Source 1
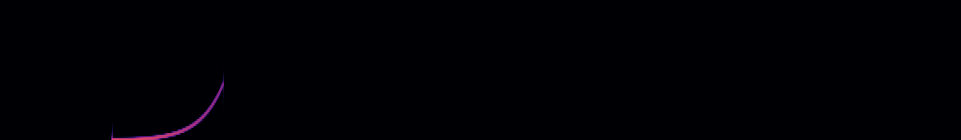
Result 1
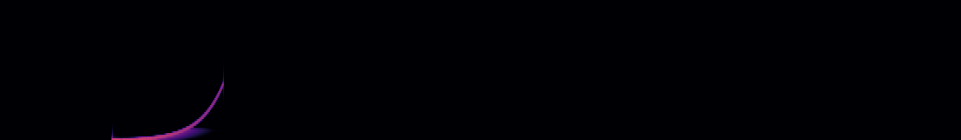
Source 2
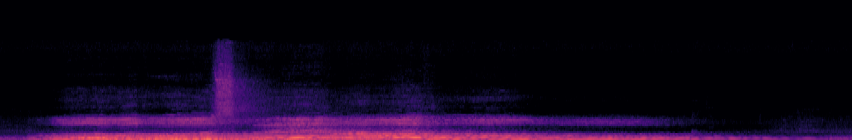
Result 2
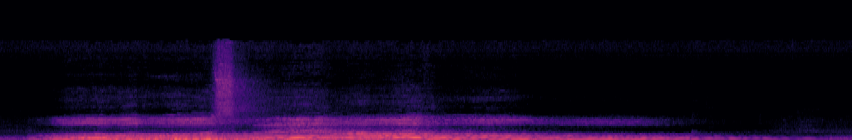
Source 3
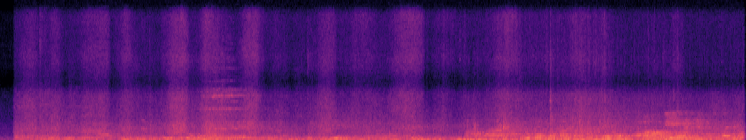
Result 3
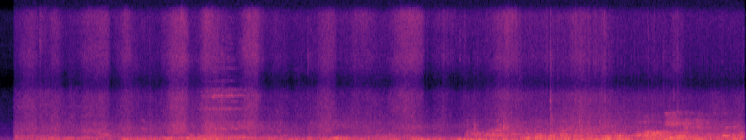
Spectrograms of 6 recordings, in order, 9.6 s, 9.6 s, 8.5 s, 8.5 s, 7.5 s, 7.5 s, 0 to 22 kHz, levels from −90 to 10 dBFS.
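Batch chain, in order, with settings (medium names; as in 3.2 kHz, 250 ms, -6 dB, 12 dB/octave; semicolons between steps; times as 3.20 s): treble shelf 11 kHz +10.5 dB; de-hum 110.8 Hz, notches 16; trim -3 dB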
